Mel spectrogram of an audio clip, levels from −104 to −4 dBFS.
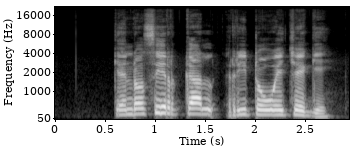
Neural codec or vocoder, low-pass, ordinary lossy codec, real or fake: vocoder, 44.1 kHz, 128 mel bands every 256 samples, BigVGAN v2; 19.8 kHz; none; fake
